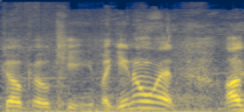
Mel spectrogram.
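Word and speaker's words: CocoCay: do but tomorrow it's Coco K day a perfect day in Coco okay even though it's pronounced CoCo Key but you know what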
